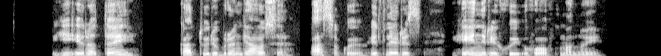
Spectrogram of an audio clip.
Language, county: Lithuanian, Šiauliai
